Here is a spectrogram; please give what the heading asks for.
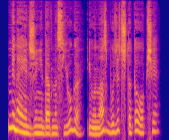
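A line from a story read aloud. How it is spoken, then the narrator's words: Purring. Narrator (Russian): промурлыкала я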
